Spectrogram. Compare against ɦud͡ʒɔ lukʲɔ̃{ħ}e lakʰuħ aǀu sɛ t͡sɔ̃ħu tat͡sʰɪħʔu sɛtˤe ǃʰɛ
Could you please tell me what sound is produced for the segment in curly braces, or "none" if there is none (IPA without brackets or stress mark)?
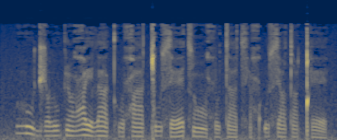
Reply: ʕ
